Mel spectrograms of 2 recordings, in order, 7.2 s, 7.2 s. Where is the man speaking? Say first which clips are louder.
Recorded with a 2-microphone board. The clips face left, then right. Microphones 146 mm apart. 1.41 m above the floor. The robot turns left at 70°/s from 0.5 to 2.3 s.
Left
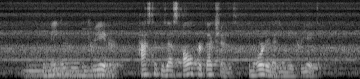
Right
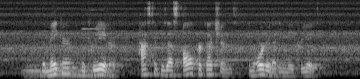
Right 12 dB; 70° right, 2 m; by 6.4 s 175° right, 2 m.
